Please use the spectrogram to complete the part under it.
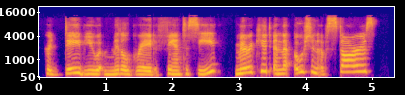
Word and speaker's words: Marikit: Oh, it is Marikit. – Oh, you say it in a really beautiful way. Marikit. Oh. There's like a roll there.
